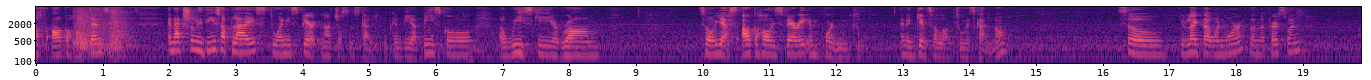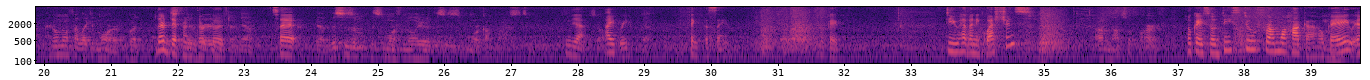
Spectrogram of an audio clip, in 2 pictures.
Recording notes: This episode is a recording of a presentation she did at The Lion Share in San Diego.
